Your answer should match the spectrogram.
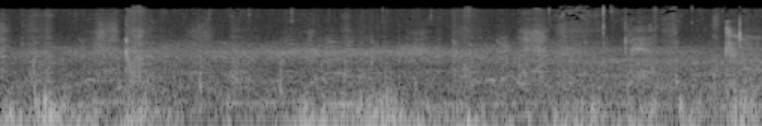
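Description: Outdoor street ambience picked up while walking: a steady low rumble and hiss, a few soft knocks, and faint chirps.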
